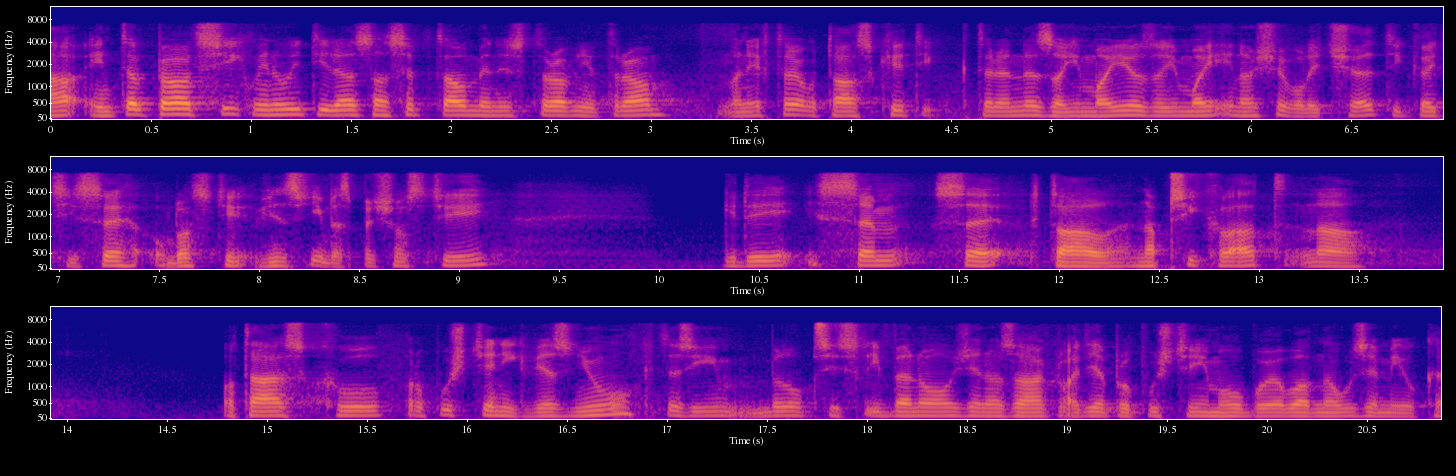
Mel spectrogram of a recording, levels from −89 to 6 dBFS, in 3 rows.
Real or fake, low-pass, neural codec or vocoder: fake; 7.2 kHz; codec, 16 kHz, 1 kbps, X-Codec, WavLM features, trained on Multilingual LibriSpeech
